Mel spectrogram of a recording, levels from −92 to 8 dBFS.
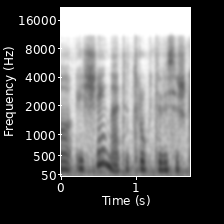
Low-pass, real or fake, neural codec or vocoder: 10.8 kHz; fake; autoencoder, 48 kHz, 128 numbers a frame, DAC-VAE, trained on Japanese speech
